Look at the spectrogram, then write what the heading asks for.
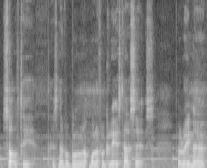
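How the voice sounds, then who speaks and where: Deep, creaky-voiced man reading game narration. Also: completely flat delivery, moderate pace. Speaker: let's play co-host. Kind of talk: reading game narration aloud, casual commentary. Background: game music.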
